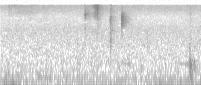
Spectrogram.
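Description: Near silence: room tone, with a few faint clicks a little under a second in.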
